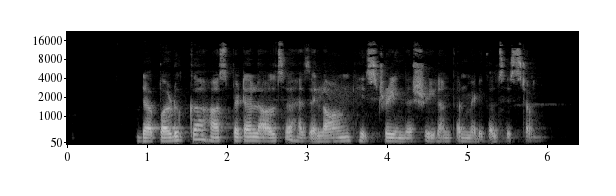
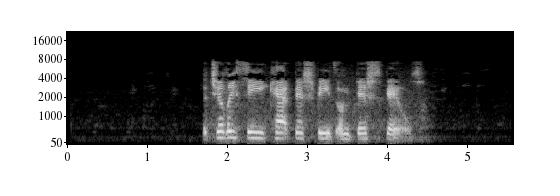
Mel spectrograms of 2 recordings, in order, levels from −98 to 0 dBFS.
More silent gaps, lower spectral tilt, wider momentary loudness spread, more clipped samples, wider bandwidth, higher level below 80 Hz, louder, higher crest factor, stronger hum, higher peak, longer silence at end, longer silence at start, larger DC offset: neither; about the same, -4.5 dB/octave vs -4 dB/octave; about the same, 9 LU vs 8 LU; neither; first, 15.5 kHz vs 7.8 kHz; second, -74 dBFS vs -68 dBFS; second, -33 LUFS vs -17 LUFS; about the same, 18 dB vs 20 dB; neither; second, -16 dBFS vs -2 dBFS; second, 0.5 s vs 1.15 s; second, 0.9 s vs 1.7 s; neither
